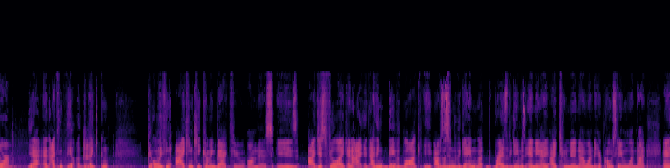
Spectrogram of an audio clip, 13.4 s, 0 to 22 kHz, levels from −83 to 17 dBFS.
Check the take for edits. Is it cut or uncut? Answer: uncut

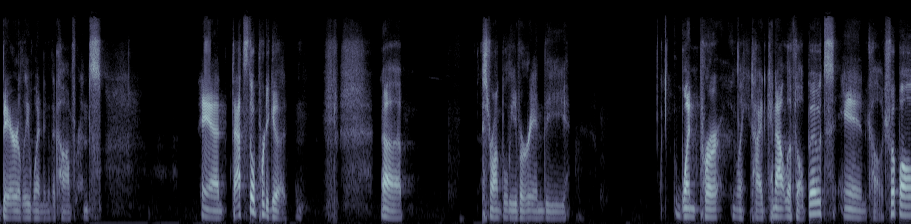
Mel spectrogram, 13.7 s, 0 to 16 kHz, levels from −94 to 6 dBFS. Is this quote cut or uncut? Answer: cut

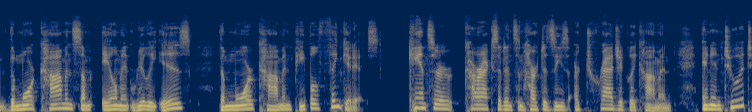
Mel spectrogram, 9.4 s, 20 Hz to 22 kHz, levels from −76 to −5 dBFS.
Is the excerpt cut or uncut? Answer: uncut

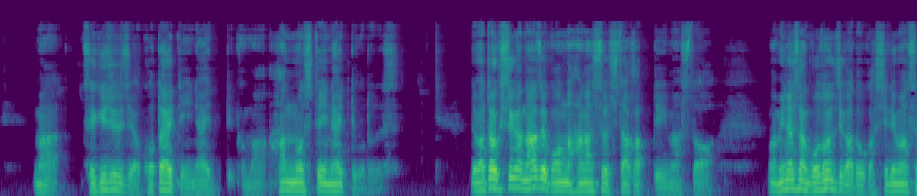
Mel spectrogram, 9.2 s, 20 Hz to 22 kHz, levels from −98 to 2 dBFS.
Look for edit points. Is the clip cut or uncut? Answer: cut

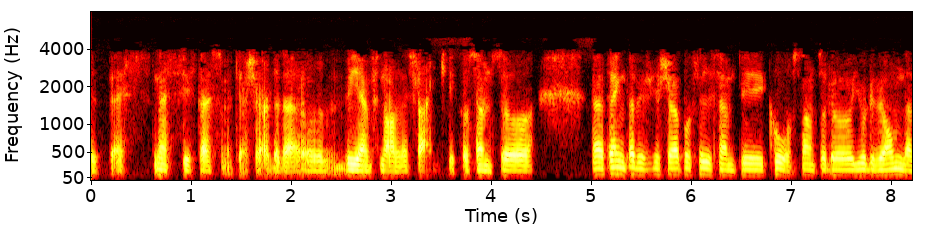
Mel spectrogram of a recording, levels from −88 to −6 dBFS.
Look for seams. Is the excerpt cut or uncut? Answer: uncut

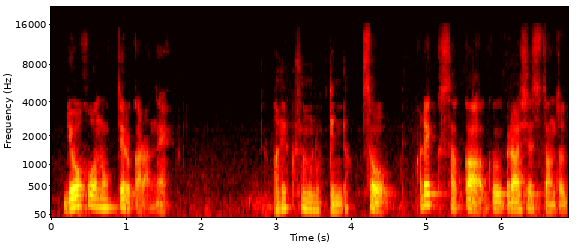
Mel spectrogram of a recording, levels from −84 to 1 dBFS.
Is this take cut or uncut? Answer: cut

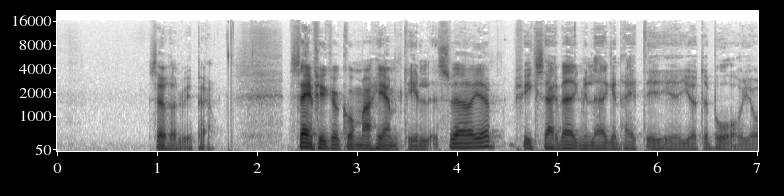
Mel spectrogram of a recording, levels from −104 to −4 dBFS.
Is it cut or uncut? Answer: cut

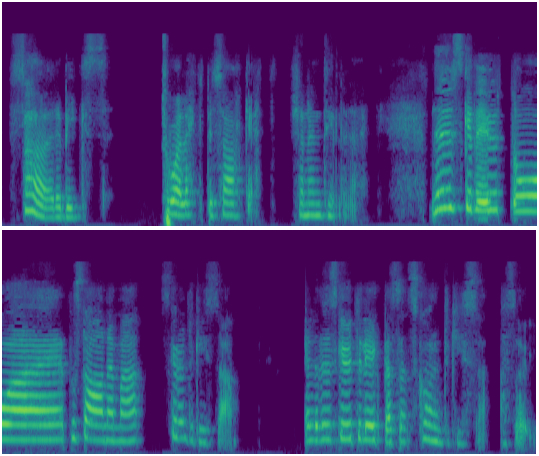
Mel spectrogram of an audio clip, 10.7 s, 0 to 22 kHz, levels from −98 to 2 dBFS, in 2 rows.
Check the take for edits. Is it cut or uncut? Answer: uncut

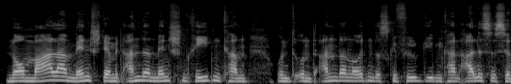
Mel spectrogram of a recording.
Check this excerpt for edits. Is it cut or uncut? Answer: uncut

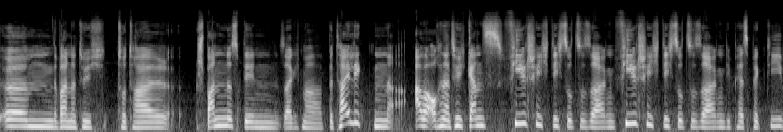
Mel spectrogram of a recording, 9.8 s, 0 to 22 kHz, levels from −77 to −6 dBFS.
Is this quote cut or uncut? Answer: cut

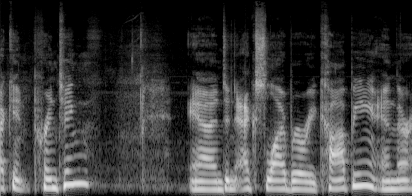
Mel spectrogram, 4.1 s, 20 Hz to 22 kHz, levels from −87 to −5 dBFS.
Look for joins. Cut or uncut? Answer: cut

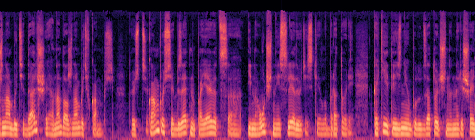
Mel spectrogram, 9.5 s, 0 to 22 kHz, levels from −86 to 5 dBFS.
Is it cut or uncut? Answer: cut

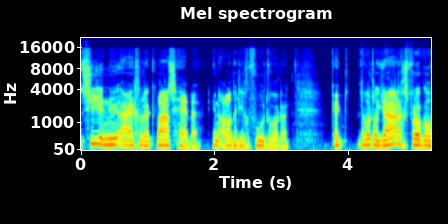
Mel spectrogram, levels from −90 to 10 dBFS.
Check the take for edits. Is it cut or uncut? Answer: cut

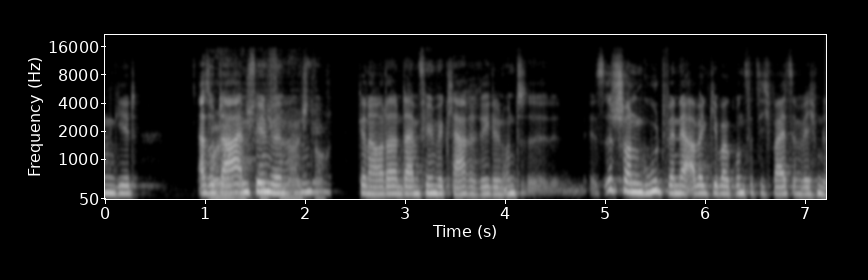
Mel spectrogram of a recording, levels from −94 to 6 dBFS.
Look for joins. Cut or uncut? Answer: uncut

